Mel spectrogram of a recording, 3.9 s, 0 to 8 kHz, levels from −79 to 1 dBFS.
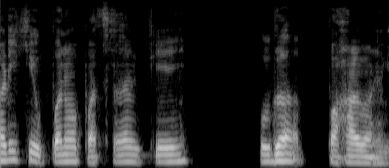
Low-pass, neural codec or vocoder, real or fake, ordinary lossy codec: none; codec, 16 kHz, 4 kbps, FunCodec, trained on Chinese and English, 50 frames a second; fake; none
